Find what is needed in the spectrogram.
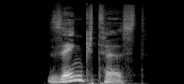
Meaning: inflection of senken: 1. second-person singular preterite 2. second-person singular subjunctive II
- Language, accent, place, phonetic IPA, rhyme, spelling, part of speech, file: German, Germany, Berlin, [ˈzɛŋktəst], -ɛŋktəst, senktest, verb, De-senktest.ogg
